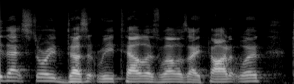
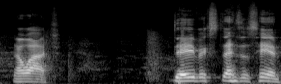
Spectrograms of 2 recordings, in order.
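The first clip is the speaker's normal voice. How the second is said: plain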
